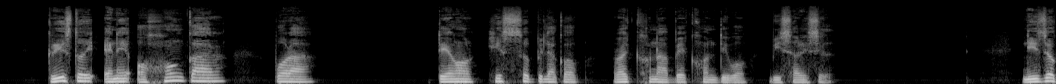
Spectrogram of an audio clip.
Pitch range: 100-125 Hz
